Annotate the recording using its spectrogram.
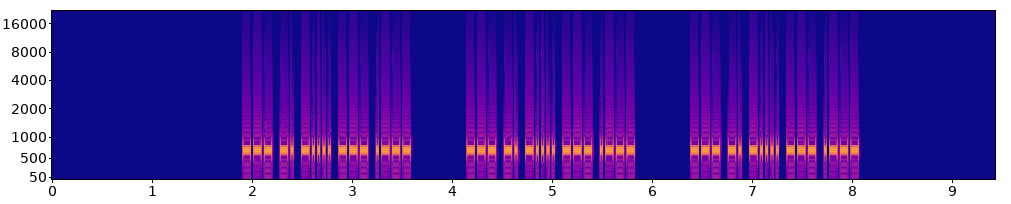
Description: Morse code, heard as a keyed tone, about 44 wpm, 700 Hz. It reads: ON6OJ ON6OJ ON6OJ
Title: DXCC-100 Call Signs - 5 Characters - Repeated 3x - 45wpm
